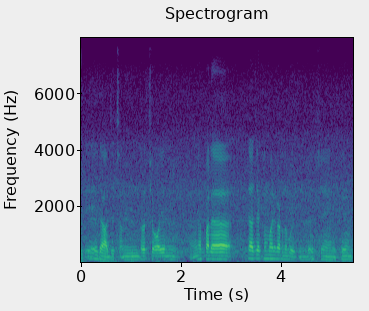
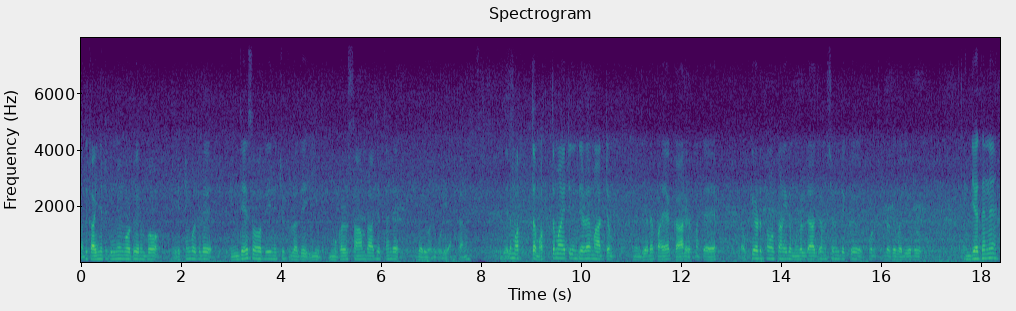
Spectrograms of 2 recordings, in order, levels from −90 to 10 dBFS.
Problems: constant background noise, low volume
